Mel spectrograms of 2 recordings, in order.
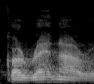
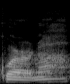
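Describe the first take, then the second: First: It is said with an Australian English pronunciation. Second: It is said with a Brazilian Portuguese pronunciation. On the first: This is how locals in Australia say it. "I can't say it in Australian, but it's something like guarana" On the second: This is how the speaker's family says it. "my kids and I call it guarana"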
